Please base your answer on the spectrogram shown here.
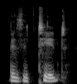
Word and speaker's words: visited: we've had visited where we have the t the dental consonant meaning we must pronounce id visited we've had appeared with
